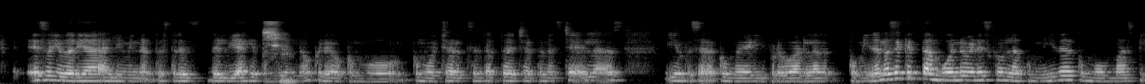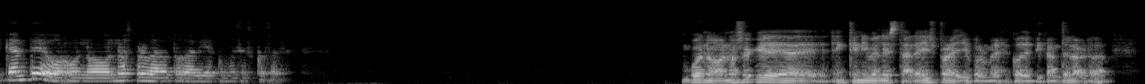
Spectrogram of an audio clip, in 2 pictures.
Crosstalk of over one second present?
No

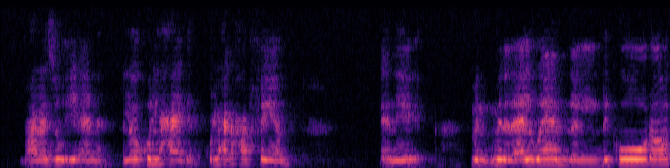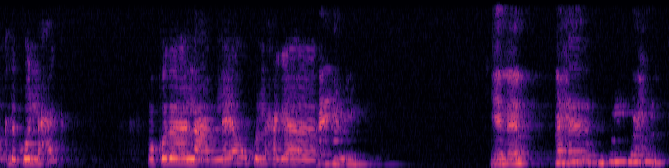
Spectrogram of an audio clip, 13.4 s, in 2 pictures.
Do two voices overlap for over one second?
No

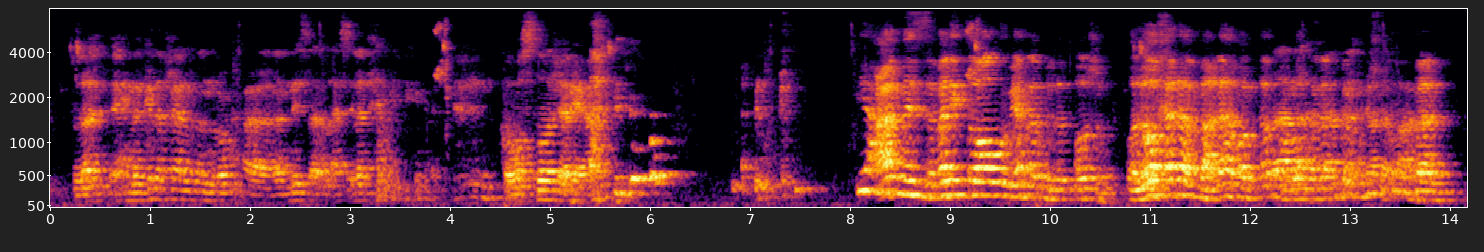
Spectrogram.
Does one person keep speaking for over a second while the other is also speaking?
Yes, from 12.2 s

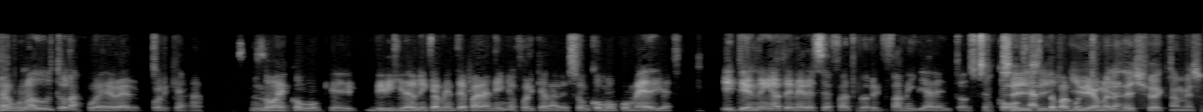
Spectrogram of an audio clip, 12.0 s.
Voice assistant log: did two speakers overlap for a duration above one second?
Yes, from 10.0 s

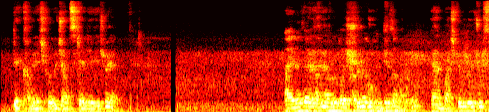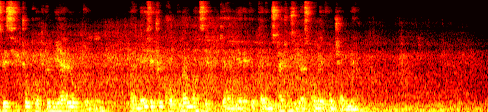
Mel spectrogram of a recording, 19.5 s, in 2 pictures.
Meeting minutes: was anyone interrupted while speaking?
Yes, from 6.1 s

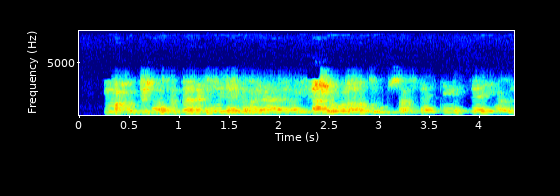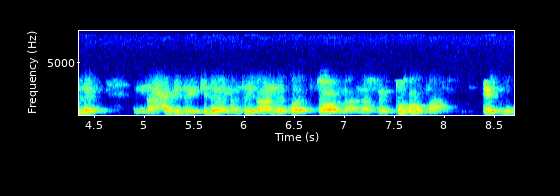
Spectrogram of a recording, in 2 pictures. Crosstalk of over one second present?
Yes, from 0.7 s

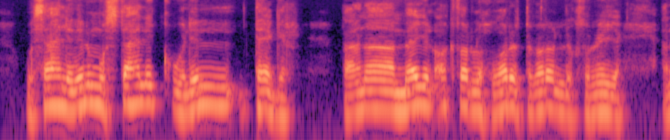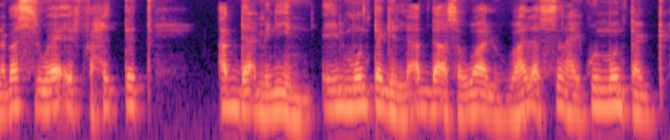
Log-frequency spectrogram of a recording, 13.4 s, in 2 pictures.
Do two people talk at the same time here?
No

